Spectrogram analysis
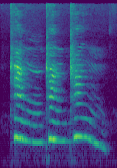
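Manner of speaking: very high, sung ding ding. A narrator's reading. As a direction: chime it like a tiny bell. The mystery bell sound.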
